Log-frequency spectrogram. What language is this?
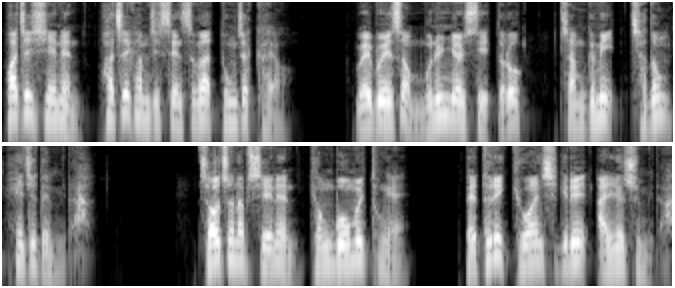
Korean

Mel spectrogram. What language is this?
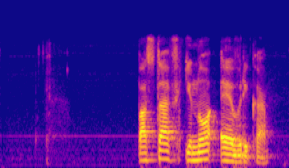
Russian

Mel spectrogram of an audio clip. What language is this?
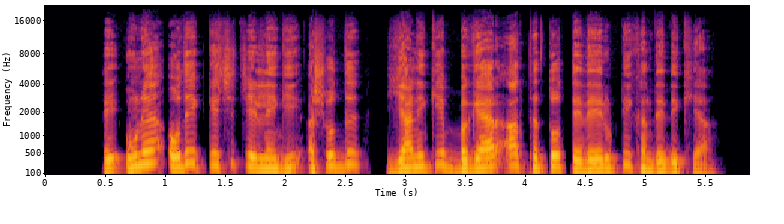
Dogri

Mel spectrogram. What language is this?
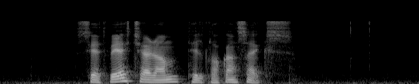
Faroese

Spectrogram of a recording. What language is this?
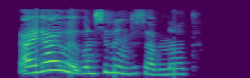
Kalenjin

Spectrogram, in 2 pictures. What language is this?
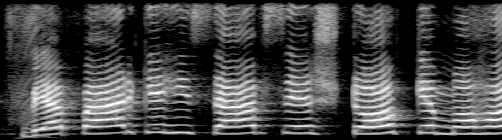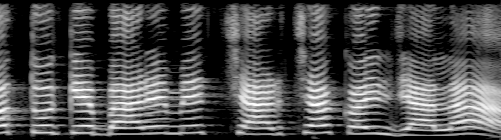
Bhojpuri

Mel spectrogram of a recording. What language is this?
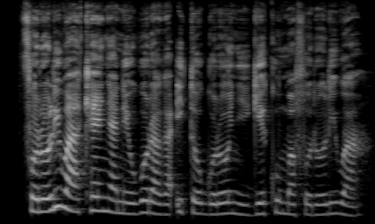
Kikuyu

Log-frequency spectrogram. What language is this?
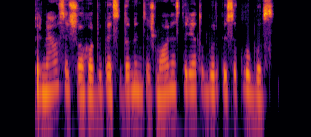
Lithuanian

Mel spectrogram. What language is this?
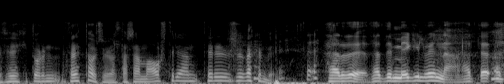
Icelandic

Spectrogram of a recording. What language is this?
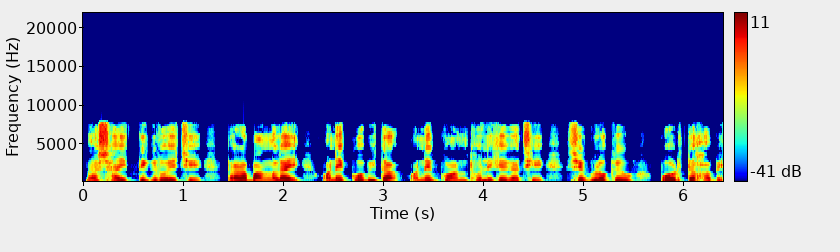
Bangla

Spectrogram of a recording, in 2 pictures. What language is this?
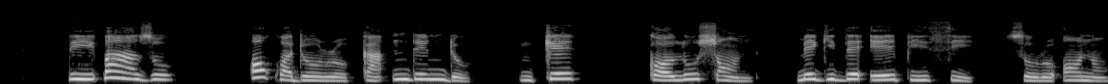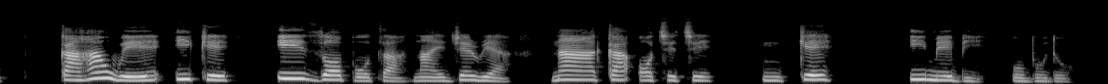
Igbo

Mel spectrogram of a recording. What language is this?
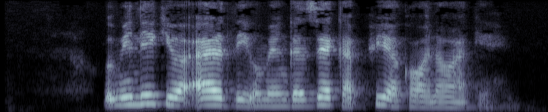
Swahili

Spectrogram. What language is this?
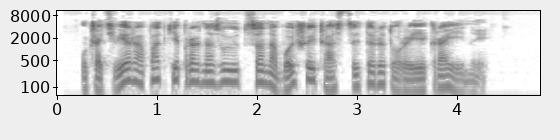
Belarusian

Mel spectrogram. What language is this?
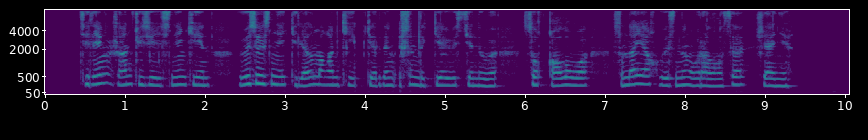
Kazakh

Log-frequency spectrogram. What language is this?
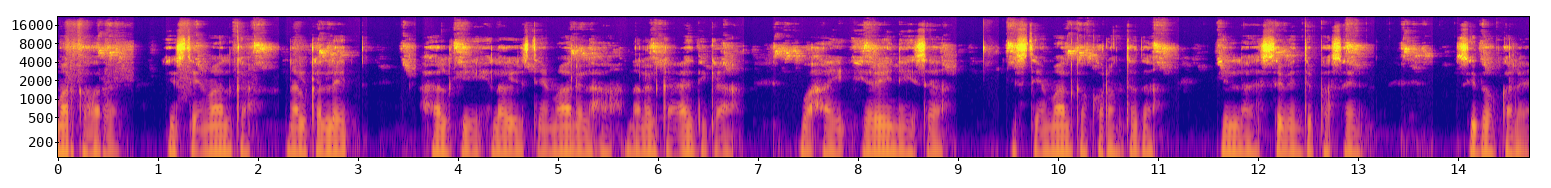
Somali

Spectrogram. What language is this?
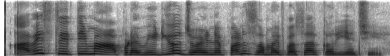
Gujarati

